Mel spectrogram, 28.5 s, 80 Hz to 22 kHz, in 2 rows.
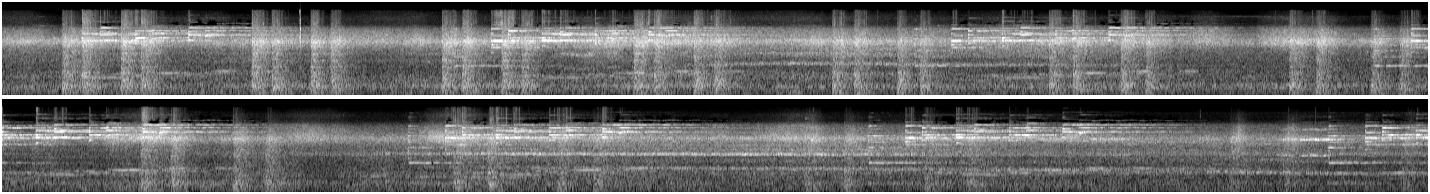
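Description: JR East E531 series electric train cars rolling past close by as the train pulls out, wheels clacking over rail joints with flange squeal. The clacks come thick in the first half and thin out later, while thin squealing tones carry on.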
